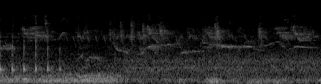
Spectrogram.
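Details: White storks in a meadow in the Vogelpark Marlow near the Baltic, 2018, building nests on the ground; pairs clatter bills to greet partners and guard nests. A quick burst of rattling claps opens, amid steady background noise and thin calls of other birds.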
